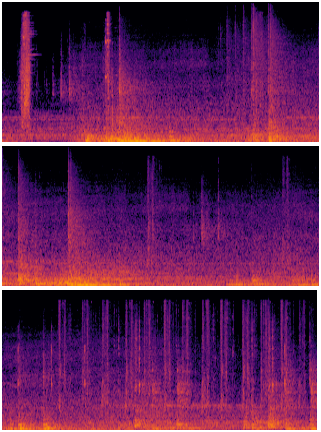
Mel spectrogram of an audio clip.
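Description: An armoured warrior's footsteps clank on stone.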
